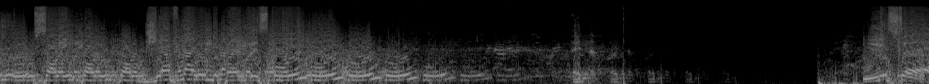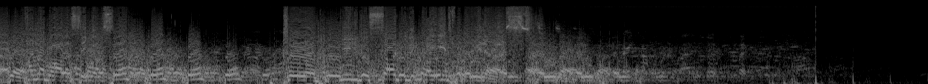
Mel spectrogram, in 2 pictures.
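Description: A crowd cheers loudly outdoors.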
